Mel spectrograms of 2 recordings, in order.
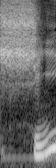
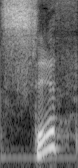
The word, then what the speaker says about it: Sith: she are you serious it's pronounced she not Sith is that like is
